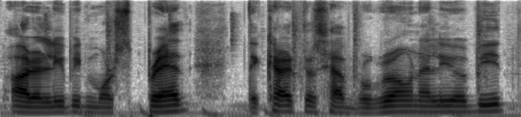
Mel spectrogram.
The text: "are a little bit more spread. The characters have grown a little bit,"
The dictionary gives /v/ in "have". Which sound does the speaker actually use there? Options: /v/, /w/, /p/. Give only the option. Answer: /v/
